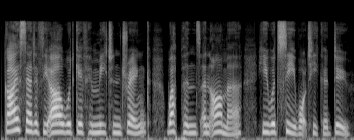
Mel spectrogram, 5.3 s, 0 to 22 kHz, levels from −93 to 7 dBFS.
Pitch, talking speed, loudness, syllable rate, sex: 220 Hz, 235 wpm, -19 LUFS, 4.8 syllables/s, female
